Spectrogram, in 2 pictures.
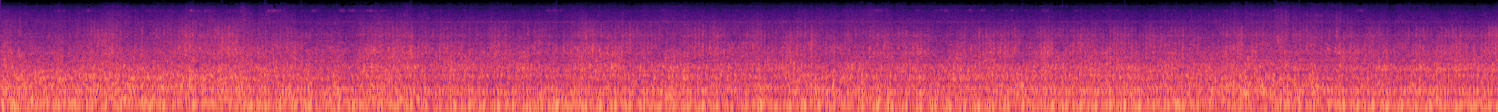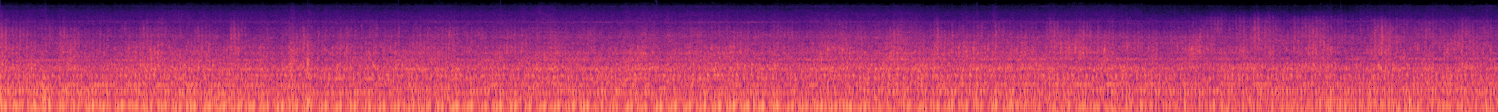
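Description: Wind rushes past an open train window.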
